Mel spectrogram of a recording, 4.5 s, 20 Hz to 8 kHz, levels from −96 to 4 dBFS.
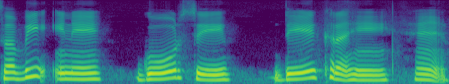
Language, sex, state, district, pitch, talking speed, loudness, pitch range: Hindi, male, Punjab, Fazilka, 200 Hz, 95 wpm, -12 LUFS, 180-220 Hz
